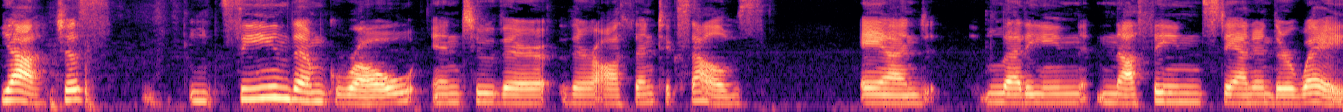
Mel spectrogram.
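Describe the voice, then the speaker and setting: A woman speaks at a very slow pace with a fairly low pitch and ordinary pitch variation. The recording is very clean, with a silent background. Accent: American. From Minnesota. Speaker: parent of LGBTQ children. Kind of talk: interview.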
